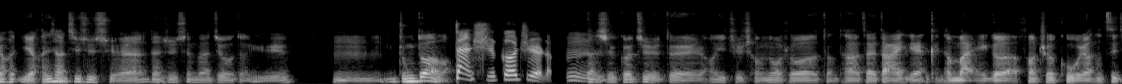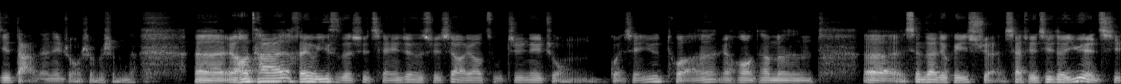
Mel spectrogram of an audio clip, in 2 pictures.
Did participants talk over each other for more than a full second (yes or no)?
no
